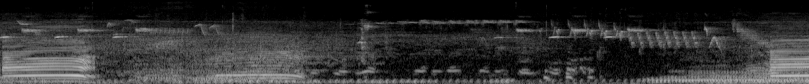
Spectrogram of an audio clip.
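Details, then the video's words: Village cattle herded home in the afternoon, mooing to the herd: a short moo, a longer lower moo, then a gap filled with bird chirps and rumble before another moo begins at the end. "suara sapi memanggil kawanan"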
